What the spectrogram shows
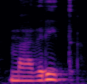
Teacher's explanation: Por ejemplo, en la palabra Madrid, muchos hablantes eliminan la D final y dicen simplemente Madrid. Algunos, en lugar de una D, pronuncian más bien una T, Madrid. Y algunos pronuncian una Z en lugar de una D, Madrid.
